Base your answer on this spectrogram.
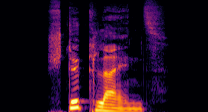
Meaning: genitive singular of Stücklein
- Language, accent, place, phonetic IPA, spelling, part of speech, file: German, Germany, Berlin, [ˈʃtʏklaɪ̯ns], Stückleins, noun, De-Stückleins.ogg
